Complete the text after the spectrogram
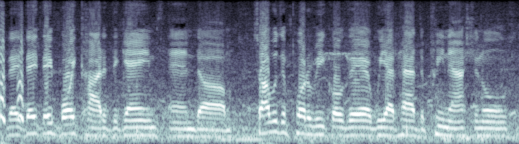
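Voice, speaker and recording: With crowd noise in the background, a man with an American accent speaks at a moderate pace in a medium pitch with ordinary pitch variation. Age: 60s. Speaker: running coach. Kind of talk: interview. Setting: outdoors at a running track. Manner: halting.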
